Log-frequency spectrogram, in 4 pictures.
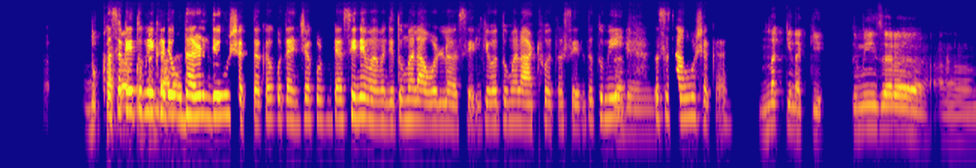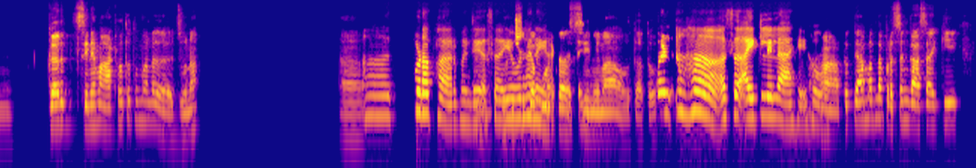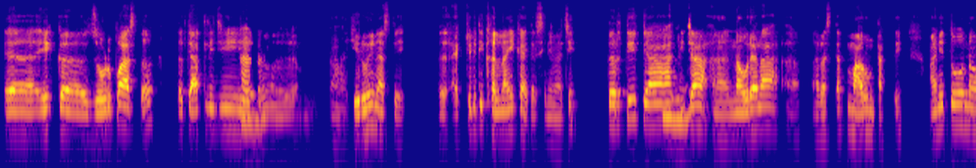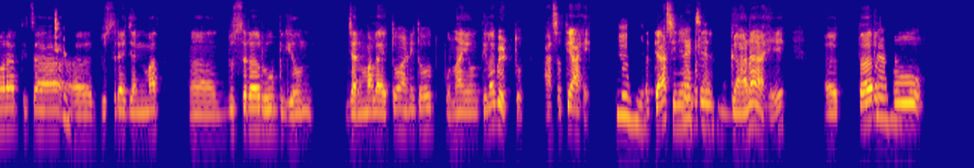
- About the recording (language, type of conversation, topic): Marathi, podcast, सिनेमात संगीतामुळे भावनांना कशी उर्जा मिळते?
- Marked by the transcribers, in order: other background noise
